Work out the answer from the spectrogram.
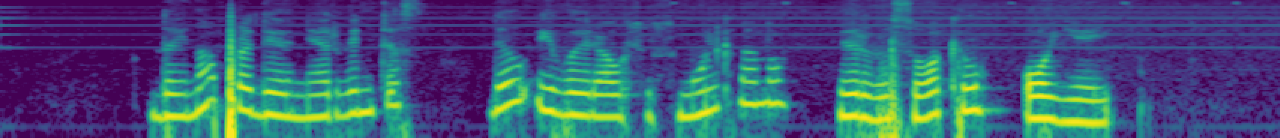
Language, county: Lithuanian, Klaipėda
